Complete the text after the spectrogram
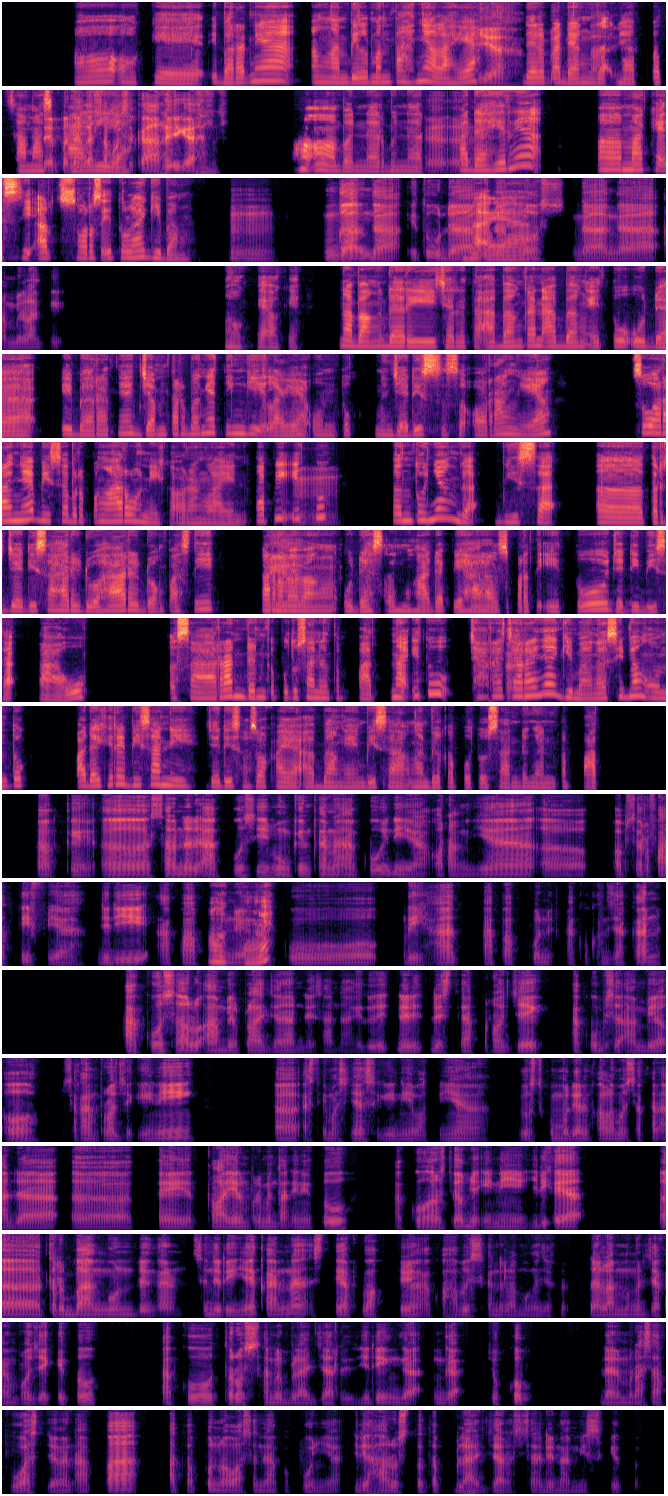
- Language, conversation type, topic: Indonesian, podcast, Bagaimana kamu menyeimbangkan pengaruh orang lain dan suara hatimu sendiri?
- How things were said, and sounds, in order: laughing while speaking: "sekali kan"; in English: "outsource"; in English: "close"; other background noise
